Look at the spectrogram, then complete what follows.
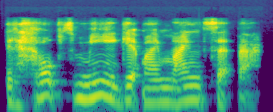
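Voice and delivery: ordinary talk, nothing marked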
